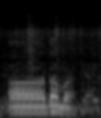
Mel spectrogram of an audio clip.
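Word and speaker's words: آدَمَ: আদা মিম জবর মা আদামা ইজরা হামজার উপরে খারা জবর খারা জবর আলিফ মাদ্দা সমতুল্য সুতরাং খারা জবরকে আলিফ মাদ্দার মত এক আলিফ পরিমাণ টান দিয়ে পড়তে হবে আ দা উপরে সবর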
